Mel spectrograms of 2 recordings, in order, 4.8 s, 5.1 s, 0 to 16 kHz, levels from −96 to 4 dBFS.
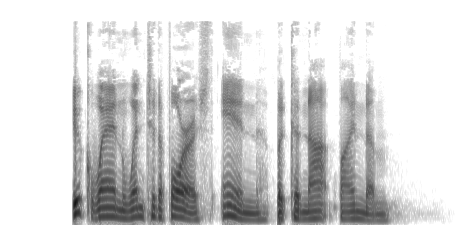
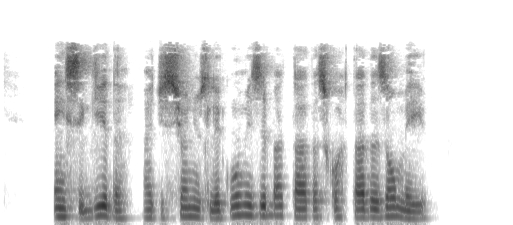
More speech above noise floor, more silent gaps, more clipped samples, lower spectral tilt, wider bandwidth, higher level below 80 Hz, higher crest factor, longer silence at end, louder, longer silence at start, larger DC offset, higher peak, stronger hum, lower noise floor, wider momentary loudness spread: second, 55 dB vs over 64 dB; neither; neither; first, -8.5 dB/octave vs -3 dB/octave; first, 11 kHz vs 8.2 kHz; first, -52 dBFS vs -70 dBFS; about the same, 22 dB vs 22 dB; about the same, 0.85 s vs 0.9 s; about the same, -23 LUFS vs -25 LUFS; first, 0.75 s vs 0.55 s; neither; first, 0 dBFS vs -6 dBFS; neither; second, -77 dBFS vs under -90 dBFS; second, 9 LU vs 13 LU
